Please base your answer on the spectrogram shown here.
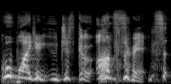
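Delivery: retold impatient snap; snappish. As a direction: imitate snapping at a coworker. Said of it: "Ali gets snappish".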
